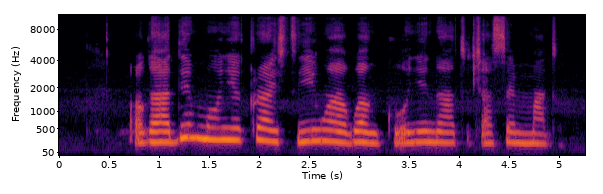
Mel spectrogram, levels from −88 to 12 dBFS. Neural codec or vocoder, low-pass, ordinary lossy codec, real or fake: vocoder, 22.05 kHz, 80 mel bands, WaveNeXt; none; none; fake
